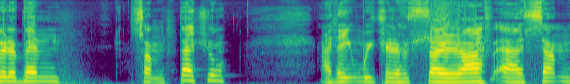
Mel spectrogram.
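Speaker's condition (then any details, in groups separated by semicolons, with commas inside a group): Cerebral palsy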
